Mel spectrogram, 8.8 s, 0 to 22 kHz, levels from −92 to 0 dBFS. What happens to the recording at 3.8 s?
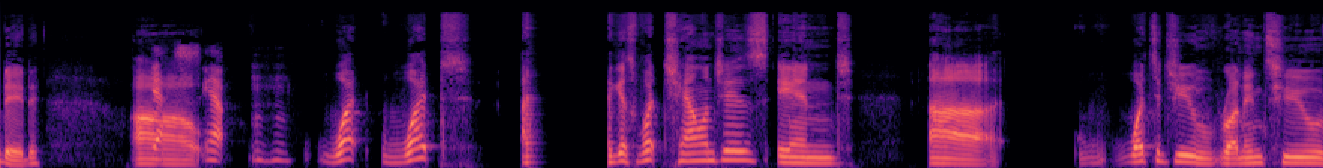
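The sound freezes. From 3.52 s to 4.07 s the last moment is stretched into a brief fading buzz or hiss and then about 0.41 s of silence, after which the audio resumes exactly where it left off, with nothing lost. This is a call audio freeze. Packets were likely held up in transit, so the jitter buffer ran dry and the receiver filled the roughly 0.54 s wait before carrying on.

The same moment also sits inside a section at the wrong speed, running from 1.95 s to 7.97 s. There the audio is hurried and raised by about two semitones because it plays 1.12 times too fast, the likely result of being fitted to the wrong clock.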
